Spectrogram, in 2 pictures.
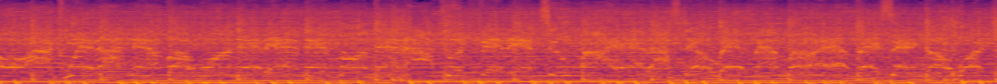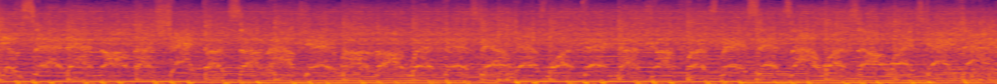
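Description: A loud, dense rock song plays throughout, the part toward the end where the vocalist is shouting over driving drums, heavy distorted guitars and pounding bass, all at a constant high energy.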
